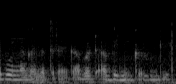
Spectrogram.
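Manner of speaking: soft unvoiced aside; teasing whispered hint. Real, not acted. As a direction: drop to a secret whisper. Whispered aside about future plans.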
